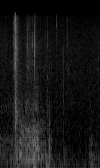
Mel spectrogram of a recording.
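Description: Gloved hands handling and opening a stiff cardboard trading-card box: a sharp tap about a third of a second in and brief soft scuffing, then near quiet for the second half.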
